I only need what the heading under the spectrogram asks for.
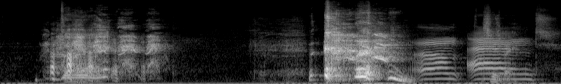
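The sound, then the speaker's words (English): A person with a month-long cough, not COVID, coughs and clears their throat in a few harsh bursts separated by a brief pause, followed by raspy, strained vocal sounds. “Excuse me, I'm coughing.”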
